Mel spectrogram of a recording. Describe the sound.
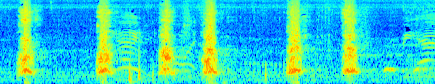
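A small, scruffy black dog named Scarlet barks an alarm as her owner climbs out of a trailer: six sharp, loud yaps at an uneven, insistent pace, with faint murmuring voices in the gaps between barks.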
